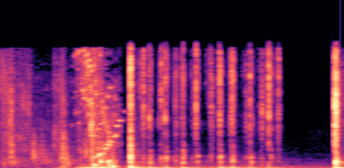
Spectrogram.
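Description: Computer keyboard typing sound effect: a quick, irregular run of key clicks with low thuds, starting about half a second in and stopping just before the end.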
